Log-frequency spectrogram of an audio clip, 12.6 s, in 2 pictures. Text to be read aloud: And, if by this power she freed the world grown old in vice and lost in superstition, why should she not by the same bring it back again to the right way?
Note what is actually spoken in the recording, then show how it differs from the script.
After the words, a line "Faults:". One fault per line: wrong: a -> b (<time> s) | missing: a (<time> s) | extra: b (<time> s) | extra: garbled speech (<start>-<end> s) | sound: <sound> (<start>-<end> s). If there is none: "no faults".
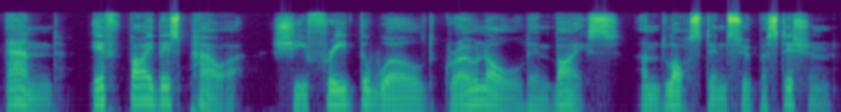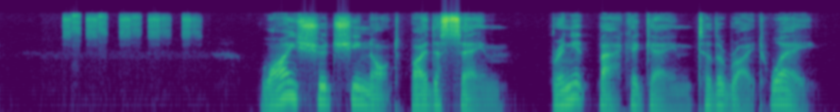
And, if by this power she freed the world grown old in vice and lost in superstition, why should she not by the same bring it back again to the right way?
Faults:
sound: laugh (6.8-7.8 s)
